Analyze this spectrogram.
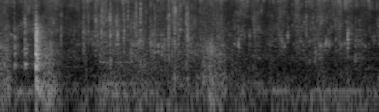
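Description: Faint trickle of running water, with light clicks and clatter of kitchen utensils; one sharper knock about half a second in.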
